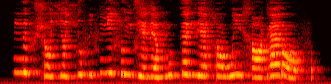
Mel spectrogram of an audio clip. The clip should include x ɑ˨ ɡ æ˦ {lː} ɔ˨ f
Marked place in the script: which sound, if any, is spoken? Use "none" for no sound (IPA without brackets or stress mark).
ɾ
